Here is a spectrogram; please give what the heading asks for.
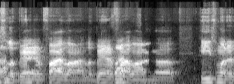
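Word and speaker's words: Labaron Philon: How do you pronounce this? Yeah, it's LeBaron Philon.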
